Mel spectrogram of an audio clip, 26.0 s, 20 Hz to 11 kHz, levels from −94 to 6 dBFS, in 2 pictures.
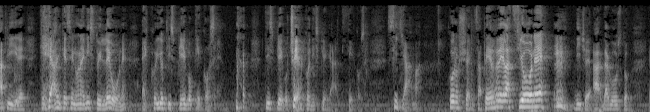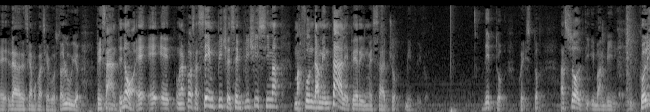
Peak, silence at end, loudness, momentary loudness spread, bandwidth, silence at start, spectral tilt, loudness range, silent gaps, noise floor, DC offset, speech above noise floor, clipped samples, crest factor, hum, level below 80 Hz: -4 dBFS; 0 s; -25 LUFS; 18 LU; 9.6 kHz; 0 s; -4.5 dB/octave; 11 LU; none; -55 dBFS; under 0.1%; 29 dB; under 0.1%; 22 dB; none; -52 dBFS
